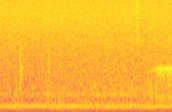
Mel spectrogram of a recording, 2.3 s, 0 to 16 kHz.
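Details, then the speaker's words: 1974 Sansui 881 stereo receiver at first power-on before restoration, volume down: a low, steady mains hum sits constantly under faint hiss through the speakers, never wavering; cause not yet known. "okay there so there's like a mains hum on the speakers mmm don't know if you can hear that on camera"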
